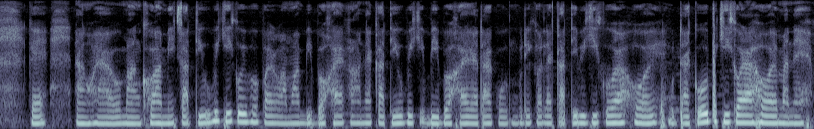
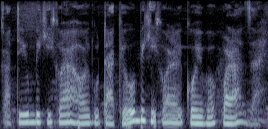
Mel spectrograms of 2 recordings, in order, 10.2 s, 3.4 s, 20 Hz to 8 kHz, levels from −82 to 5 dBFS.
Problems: constant background noise, continuous background conversations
